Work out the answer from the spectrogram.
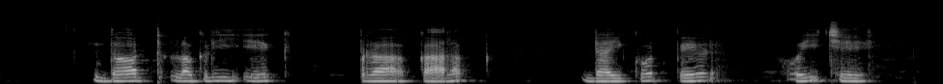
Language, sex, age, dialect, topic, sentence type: Maithili, male, 25-30, Eastern / Thethi, agriculture, statement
